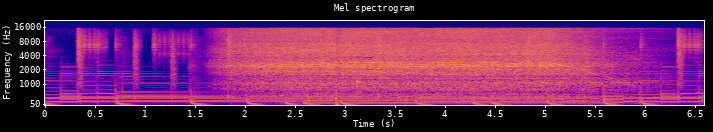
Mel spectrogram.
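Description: Countertop blender running for about three and a half seconds from about two seconds in, blending a smoothie, then spinning down near the end with a slight drop in pitch. Background music with a steady beat plays throughout.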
